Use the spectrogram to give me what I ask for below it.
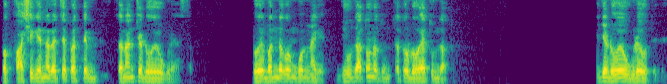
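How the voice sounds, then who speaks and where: A young man telling a horror story on a podcast, slow and dramatic, dropping to a hush at tense moments. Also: mid-range voice, level tone.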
